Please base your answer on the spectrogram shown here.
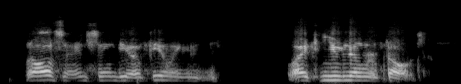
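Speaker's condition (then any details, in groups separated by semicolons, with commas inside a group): Mild cerebral palsy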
